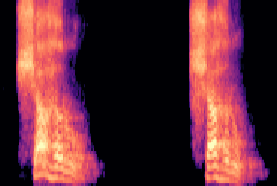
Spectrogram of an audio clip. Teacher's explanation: یہاں پہ ہا کو ساکن کرنا ہے، شین کو ہا کے ساتھ ملا کے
